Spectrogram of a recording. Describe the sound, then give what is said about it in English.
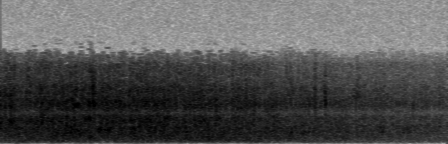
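A soft, steady wash of distant ocean waves, a continuous hiss-like rush with no distinct breaks, fairly quiet and heard on its own without any voices. “Leaves rustling, distant waves”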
